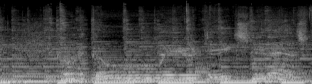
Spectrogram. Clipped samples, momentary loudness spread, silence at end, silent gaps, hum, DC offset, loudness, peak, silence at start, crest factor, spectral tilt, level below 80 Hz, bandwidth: under 0.1%; 3 LU; 0 s; none; none; under 0.1%; -18 LUFS; -4 dBFS; 0 s; 12 dB; -6.5 dB/octave; -24 dBFS; 18.5 kHz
